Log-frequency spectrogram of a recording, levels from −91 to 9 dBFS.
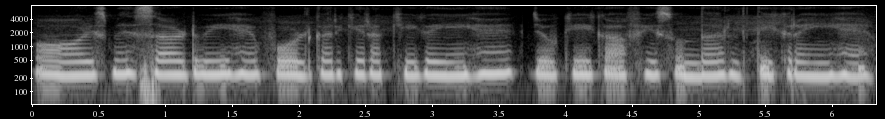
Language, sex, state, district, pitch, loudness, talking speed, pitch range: Hindi, female, Uttar Pradesh, Jyotiba Phule Nagar, 235 Hz, -21 LUFS, 160 wpm, 230-245 Hz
